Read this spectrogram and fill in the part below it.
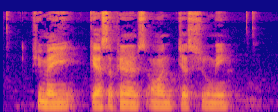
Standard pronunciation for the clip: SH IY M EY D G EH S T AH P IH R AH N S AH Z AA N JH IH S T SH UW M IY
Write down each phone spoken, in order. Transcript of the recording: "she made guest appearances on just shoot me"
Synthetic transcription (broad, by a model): SH IY M EY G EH S AH P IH R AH N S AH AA N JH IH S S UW M IY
